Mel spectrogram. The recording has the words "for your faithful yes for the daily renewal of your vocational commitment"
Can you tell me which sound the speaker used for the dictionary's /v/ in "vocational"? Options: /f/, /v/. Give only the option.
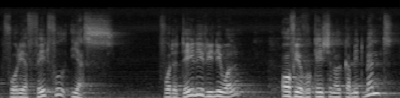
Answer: /v/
